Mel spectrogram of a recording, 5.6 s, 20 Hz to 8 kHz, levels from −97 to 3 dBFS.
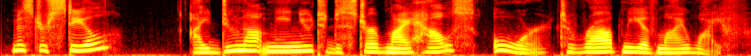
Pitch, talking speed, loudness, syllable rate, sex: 190 Hz, 190 wpm, -17 LUFS, 4.4 syllables/s, female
